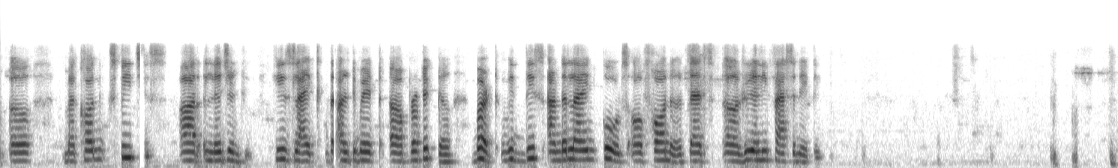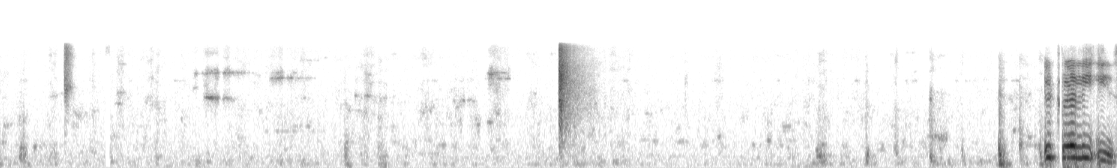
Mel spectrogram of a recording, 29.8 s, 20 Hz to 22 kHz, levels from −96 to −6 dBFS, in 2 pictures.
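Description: Throughout, the speech has been squeezed through the AMR wideband (HD Voice) codec at a low rate, likely its 8.85 kbit/s mode, leaving it rough and raspy.

At 1.85 to 1.94 s, 4.44 to 4.50 s, 16.31 to 16.37 s and 29.03 to 29.25 s, lost AMR speech frames force the decoder to repeat its last settings while fading. Each gap drops to near silence before the voice returns roughly.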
